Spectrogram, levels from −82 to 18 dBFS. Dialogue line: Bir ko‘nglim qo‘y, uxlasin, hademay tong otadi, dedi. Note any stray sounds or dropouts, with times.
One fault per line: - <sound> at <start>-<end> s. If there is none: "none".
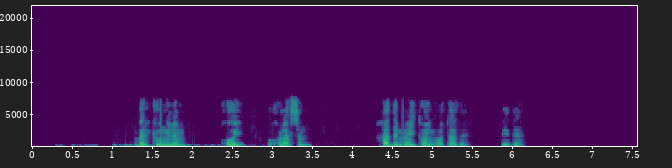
none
